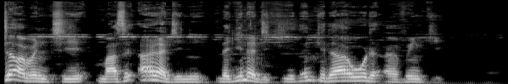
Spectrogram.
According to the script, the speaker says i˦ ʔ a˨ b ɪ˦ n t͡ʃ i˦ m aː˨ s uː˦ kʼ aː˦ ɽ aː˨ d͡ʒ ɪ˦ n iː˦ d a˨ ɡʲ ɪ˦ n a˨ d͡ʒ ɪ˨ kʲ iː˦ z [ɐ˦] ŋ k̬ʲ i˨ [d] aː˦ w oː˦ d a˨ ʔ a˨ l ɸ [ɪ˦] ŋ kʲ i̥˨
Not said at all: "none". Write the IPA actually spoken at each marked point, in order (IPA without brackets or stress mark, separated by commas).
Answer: ɐ˦, d, ɪ˦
